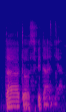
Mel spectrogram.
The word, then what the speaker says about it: До свидания: Свидания. Свидания. 4 syllables. До свидания.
